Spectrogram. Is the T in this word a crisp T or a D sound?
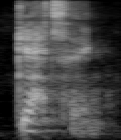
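crisp T. The T is a clean, crisp T. "we would say getting"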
